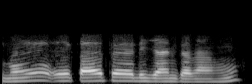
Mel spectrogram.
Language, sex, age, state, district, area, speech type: Hindi, male, 18-30, Uttar Pradesh, Jaunpur, rural, conversation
